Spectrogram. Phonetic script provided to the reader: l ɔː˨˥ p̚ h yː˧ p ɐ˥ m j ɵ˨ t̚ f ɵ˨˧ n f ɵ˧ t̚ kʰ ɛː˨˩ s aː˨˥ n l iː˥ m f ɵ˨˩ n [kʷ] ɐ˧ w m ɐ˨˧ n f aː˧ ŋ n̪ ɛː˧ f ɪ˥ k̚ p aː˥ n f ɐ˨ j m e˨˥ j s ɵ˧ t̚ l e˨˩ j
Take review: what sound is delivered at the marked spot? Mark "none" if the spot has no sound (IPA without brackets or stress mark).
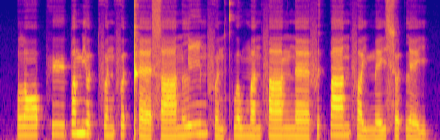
kʷʰ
